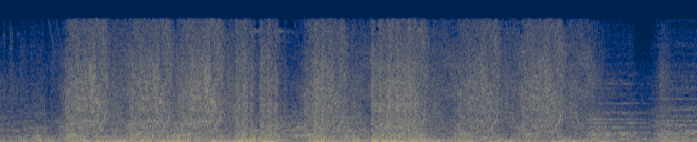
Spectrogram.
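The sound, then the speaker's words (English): Staff-shaped energy weapons carried by armored soldiers fire laser bullets in a dense, continuous barrage of rapid blasts that lasts about five seconds without a break. “gradually move in, dressed in armor and brandishing their weapon staffs that fire laser bullets”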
